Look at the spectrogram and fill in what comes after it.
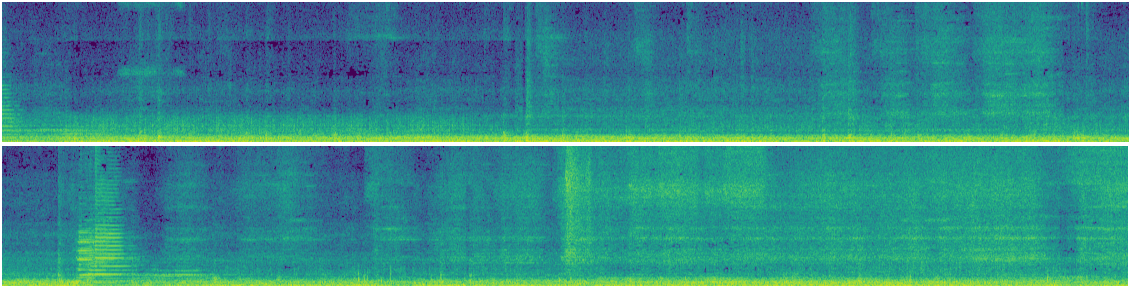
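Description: Passenger train running at speed: a steady rumble of wheels on the rails with clickety-clack, heard from an open coach door. The diesel locomotive's horn sounds once about halfway through, for about a second and a half.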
